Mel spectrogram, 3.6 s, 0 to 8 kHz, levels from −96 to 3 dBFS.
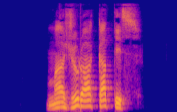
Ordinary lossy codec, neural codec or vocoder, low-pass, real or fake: MP3, 48 kbps; none; 7.2 kHz; real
